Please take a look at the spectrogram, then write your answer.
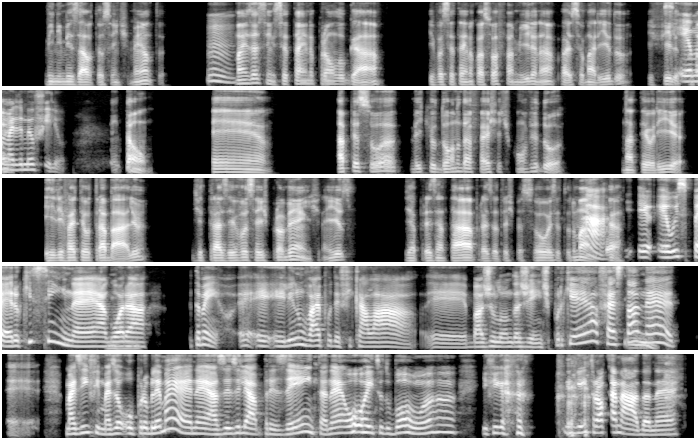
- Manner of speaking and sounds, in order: laugh
- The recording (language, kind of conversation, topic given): Portuguese, advice, Como posso aproveitar melhor as festas sociais sem me sentir deslocado?
- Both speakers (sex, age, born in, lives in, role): female, 50-54, Brazil, United States, user; male, 35-39, Brazil, Germany, advisor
